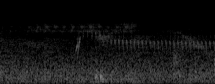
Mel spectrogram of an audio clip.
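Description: Tropical forest ambience: a rapid, high-pitched animal trill starts about a second in and runs on over a faint steady hiss.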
